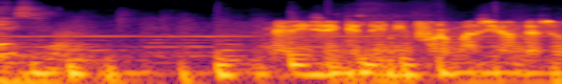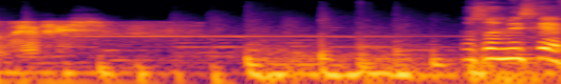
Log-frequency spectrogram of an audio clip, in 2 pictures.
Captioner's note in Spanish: Por altavoz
